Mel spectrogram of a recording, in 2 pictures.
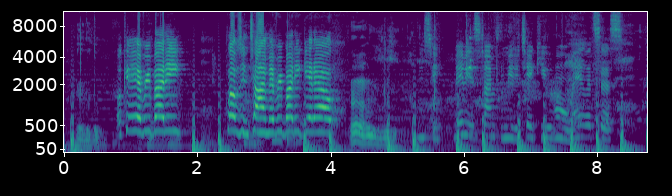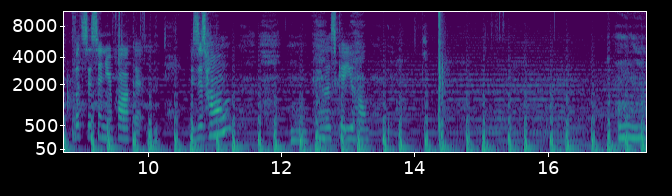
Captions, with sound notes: Okay, everybody. Closing time, everybody get out. Let me see. Maybe it's time for me to take you home. Hey, what's this? [heart beats escalating] What's this in your pocket? Is this home? Let's get you home. [struggling to breathe] [tense music]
